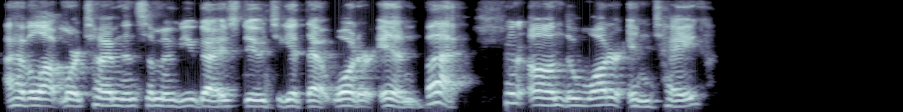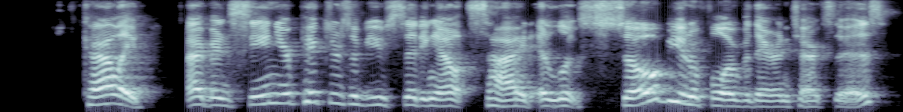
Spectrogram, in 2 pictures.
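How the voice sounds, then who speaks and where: A woman's voice: lowish voice, moderate pace, a bit bright, poor audio. A woman hosting a casual live-stream chat about healthy eating, talking while she eats lunch at home. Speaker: health vlog host.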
